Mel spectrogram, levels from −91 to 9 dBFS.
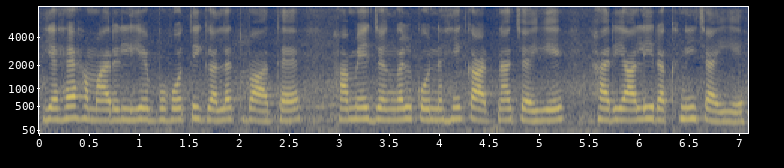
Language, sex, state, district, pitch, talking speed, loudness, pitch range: Hindi, female, Haryana, Charkhi Dadri, 225 Hz, 145 wpm, -17 LUFS, 215-235 Hz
